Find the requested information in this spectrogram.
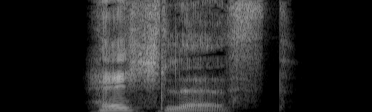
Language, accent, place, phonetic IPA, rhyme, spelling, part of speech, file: German, Germany, Berlin, [ˈhɛçləst], -ɛçləst, hechlest, verb, De-hechlest.ogg
- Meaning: second-person singular subjunctive I of hecheln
